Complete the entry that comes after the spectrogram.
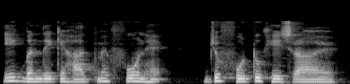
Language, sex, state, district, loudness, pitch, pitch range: Hindi, male, Uttar Pradesh, Lalitpur, -17 LUFS, 130 Hz, 115-145 Hz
